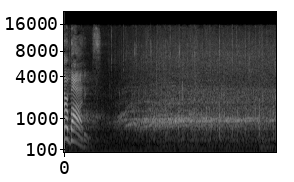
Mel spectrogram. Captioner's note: applause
